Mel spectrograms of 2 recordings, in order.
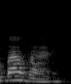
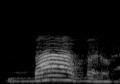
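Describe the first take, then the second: First: "bavaro" said ba-VA-ro; stressed VA in "bavaro"; wrong-form demo. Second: "bávaro" said BÁ-varo, loud; drawn-out stressed BÁ in "bávaro"; stress on first syllable. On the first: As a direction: hit the middle syllable of "bavaro". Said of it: "e não". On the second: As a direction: punch BÁ in "bávaro". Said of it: "e não bavaro". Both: Shown as a demonstration.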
